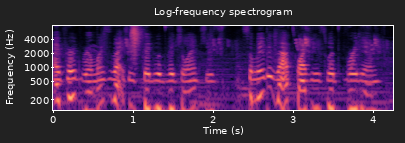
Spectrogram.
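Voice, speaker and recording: A woman's voice: fairly high pitch, huge pitch swings, fairly quick. A woman giving an amateur story reading, animatedly acting out messages as she goes, with music behind her. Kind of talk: amateur fan fiction reading.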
